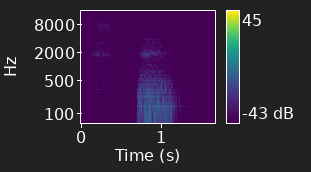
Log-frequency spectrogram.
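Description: A slow, deep breath taken while holding a twisting stretch with the right knee pressed down: a short, soft inhale, a brief pause, then a longer, louder sighing exhale that fades out, with no talking.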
